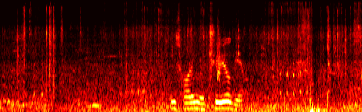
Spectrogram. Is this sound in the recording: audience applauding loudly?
no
